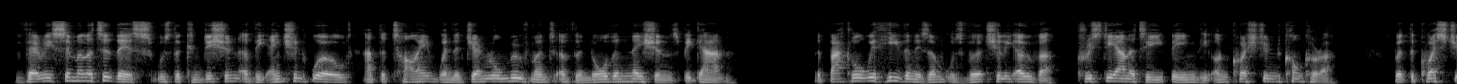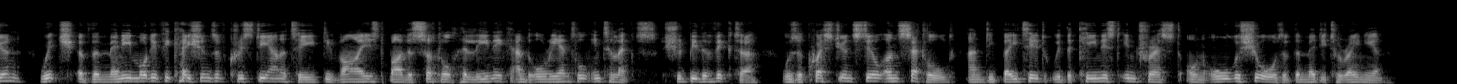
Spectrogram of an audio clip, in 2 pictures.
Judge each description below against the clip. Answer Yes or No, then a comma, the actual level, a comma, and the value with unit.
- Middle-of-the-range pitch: No, low, 125 Hz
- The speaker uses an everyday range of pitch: Yes, average, 3.7 semitones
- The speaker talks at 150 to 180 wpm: Yes, average, 155 wpm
